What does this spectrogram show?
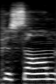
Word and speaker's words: Psalm: Um the P in Psalm is silent.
